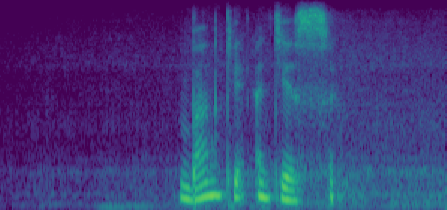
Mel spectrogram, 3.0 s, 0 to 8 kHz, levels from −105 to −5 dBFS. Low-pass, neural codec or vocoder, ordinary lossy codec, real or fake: 7.2 kHz; vocoder, 22.05 kHz, 80 mel bands, Vocos; Opus, 32 kbps; fake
